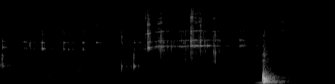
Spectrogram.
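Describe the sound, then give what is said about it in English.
Ice cubes clink against a drinking glass as someone takes a sip, in a quick, irregular run of bright taps that build into a busier jangle, then end with a single dull, low thump. “And with that question, it deserves a sippy sip with that beautiful ice clinking against the glass.”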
